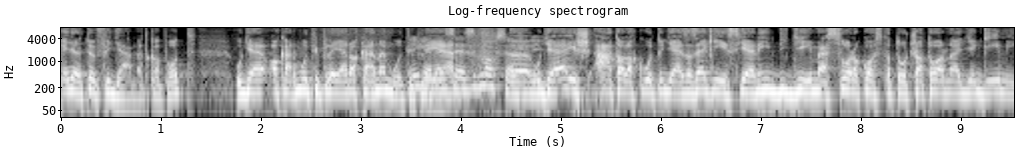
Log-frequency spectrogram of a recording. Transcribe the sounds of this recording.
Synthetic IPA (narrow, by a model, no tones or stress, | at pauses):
ɛɟrɛt̪øbfiɟɛlmɛt̪kɒpot̪ː | uɟɛɒkaːrmult̪iplɛjɛɾɒkaːrnɛmːult̪iplɛjɛrksuɟɛeːʃa̰ːt̪ɒlɒkult̪uɟɛːzɒzɛɡeːsijɛnind̪iɡeːmɛssoɾɒko̞st̪ɒt̪oːt͡ʃɒt̪o̞rnɒɛɟiɛŋɡeːmiŋ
